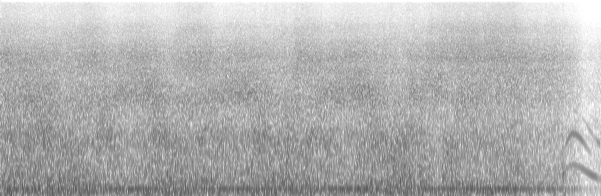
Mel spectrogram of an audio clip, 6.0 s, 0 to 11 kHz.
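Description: Extra 300L aerobatic plane in flight: its engine and propeller drone steadily under heavy wind rush, easing off slightly near the end.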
